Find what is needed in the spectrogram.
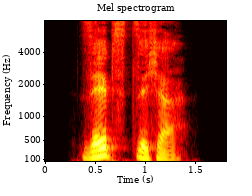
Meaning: self-confident
- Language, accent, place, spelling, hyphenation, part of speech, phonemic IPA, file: German, Germany, Berlin, selbstsicher, selbst‧si‧cher, adjective, /ˈzɛlpstˌzɪçɐ/, De-selbstsicher.ogg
